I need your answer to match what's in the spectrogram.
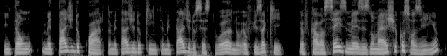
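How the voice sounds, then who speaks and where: In a clean studio recording with no echo, a forties-aged pediatric neonatologist chats casually about his career path during an interview. He talks a little fast in a mid-range voice and frequently starts over mid-thought.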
